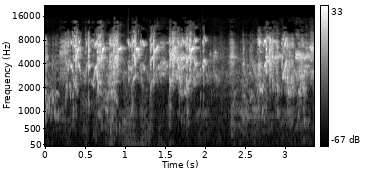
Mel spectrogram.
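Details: Two budgerigars warbling in quick, scratchy chatter with chirps, a softer stretch in the middle, and a faint low rustle early on.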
